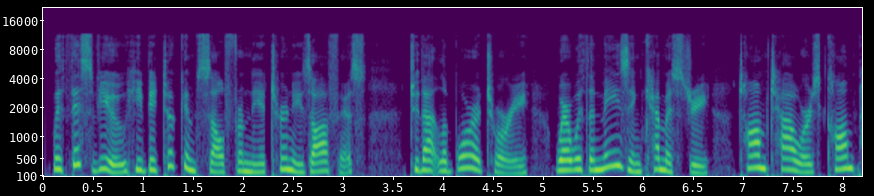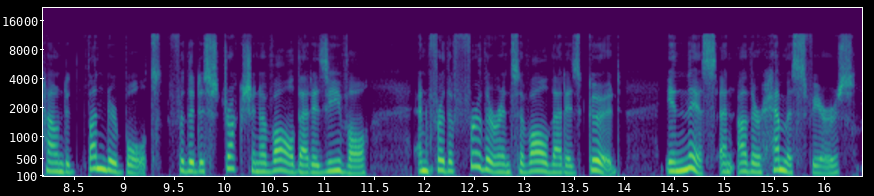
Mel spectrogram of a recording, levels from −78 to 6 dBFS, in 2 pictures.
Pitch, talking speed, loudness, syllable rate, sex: 210 Hz, 155 wpm, -18 LUFS, 5.1 syllables/s, female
